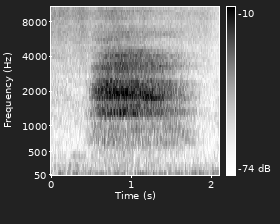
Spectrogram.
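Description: A single slow, audible breath drawn during a yoga exercise, a soft airy rush that swells and fades over about a second, close to the microphone with no talk.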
